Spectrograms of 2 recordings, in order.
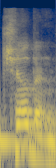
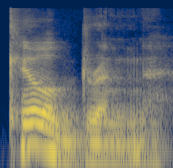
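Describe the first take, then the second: First: It begins with a soft ch sound. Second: It begins with a hard k sound.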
